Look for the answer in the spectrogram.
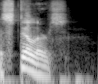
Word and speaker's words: Steelers: And like they call them out there in Pittsburgh, the Stillers. Not the Steelers. They call them the Stillers. Stillers. I spent some extensive time in that area, and that's how they pronounce it.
